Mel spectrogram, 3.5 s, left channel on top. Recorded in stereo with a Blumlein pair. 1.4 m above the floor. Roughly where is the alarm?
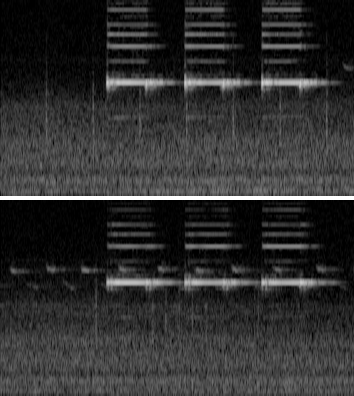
Ahead left.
